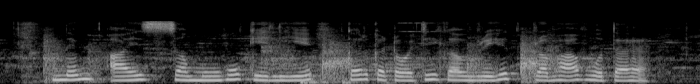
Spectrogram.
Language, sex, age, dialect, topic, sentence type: Hindi, female, 18-24, Hindustani Malvi Khadi Boli, banking, statement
